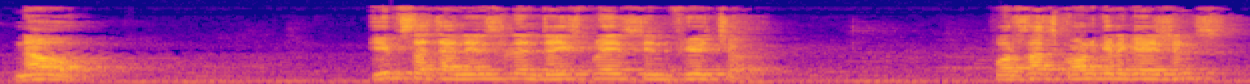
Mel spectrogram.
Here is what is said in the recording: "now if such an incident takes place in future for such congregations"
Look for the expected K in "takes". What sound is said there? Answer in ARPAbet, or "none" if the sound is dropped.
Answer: none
